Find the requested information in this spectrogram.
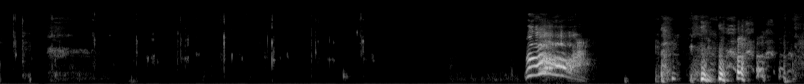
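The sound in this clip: Crunchy food being chewed, heard as many faint, irregular crunches and clicks over several seconds, followed by a loud drawn-out vocal groan and then a burst of talk.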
